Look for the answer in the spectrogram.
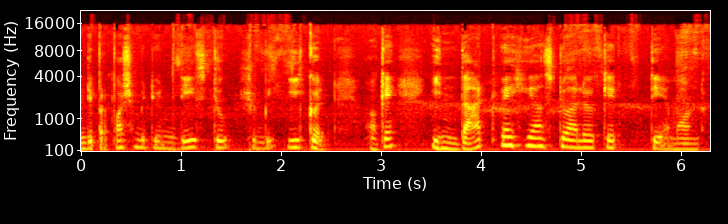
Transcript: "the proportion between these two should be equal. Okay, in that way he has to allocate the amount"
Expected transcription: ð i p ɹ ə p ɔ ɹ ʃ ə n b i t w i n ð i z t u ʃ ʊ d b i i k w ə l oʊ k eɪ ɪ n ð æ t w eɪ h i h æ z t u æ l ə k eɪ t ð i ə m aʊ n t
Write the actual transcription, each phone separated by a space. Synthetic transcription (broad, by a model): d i p ɹ ə p ɔ ɹ ʃ ə n b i t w i n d i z t u ʃ ʊ d b i i k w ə l oʊ k eɪ ɪ n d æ t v eɪ h i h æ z t u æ l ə k eɪ t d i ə m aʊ n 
